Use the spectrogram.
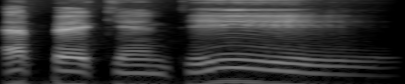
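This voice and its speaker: A man's voice: on the low side, extremely slow, over music. A man from the United States streaming a game, chatting casually and drifting off into digressive stories. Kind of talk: casual rambling chat while streaming a game.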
